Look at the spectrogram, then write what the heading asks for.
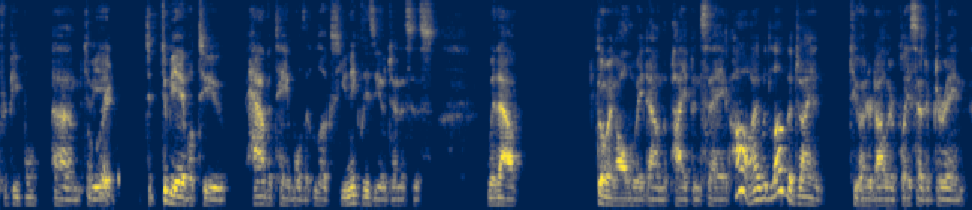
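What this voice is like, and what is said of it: Voice sounds ill. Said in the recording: “I am a little bit ill, as you can probably tell from my voice.”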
